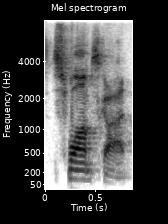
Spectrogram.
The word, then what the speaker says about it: Swampscott: How do you pronounce that? Swampscott.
